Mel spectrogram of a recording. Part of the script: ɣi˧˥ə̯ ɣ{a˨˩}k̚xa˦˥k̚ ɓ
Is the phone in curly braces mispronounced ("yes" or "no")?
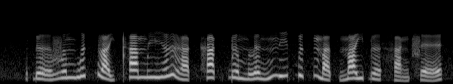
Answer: no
